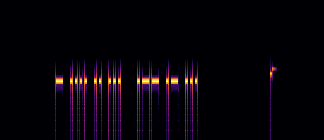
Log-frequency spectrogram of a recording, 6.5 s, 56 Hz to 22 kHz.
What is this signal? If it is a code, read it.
Morse code, heard as a keyed tone, about 25 wpm, 700 Hz. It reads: THIS WAS
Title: Sets of 2 Words 25wpm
